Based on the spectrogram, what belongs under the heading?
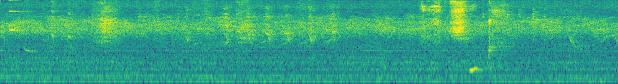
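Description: Birds chirping over steady background noise, in short scattered chirps with a louder one about four and a half seconds in.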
